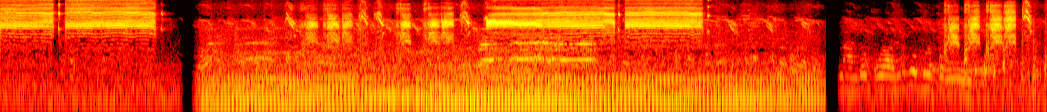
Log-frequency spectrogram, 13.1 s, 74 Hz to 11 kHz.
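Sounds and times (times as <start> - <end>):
bird buzzy trill: 0.0 - 9.5.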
